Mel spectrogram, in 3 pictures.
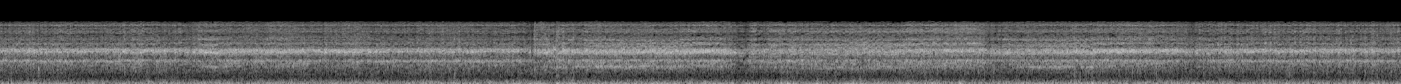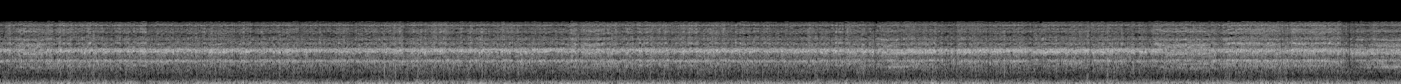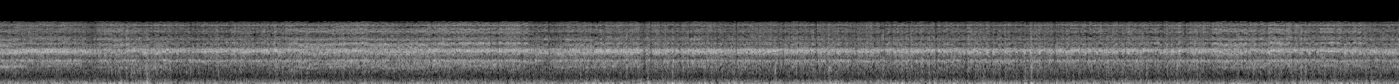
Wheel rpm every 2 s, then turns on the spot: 230, 230, 230, 220, 220, 220, 230, 230, 240, 240, 240, 230, 230, 220, 230, 230, 220, 230, 230, 230, 230.
none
